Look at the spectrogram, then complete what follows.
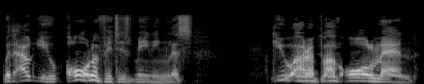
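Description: A man voicing a devoted, frail male equerry in an audiobook, raspy, reverent and formally deferential. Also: mid-range voice, lively intonation, normal speed, sharp tone, no room sound, clean studio sound, voice pushed up, full character voice. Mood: fervent praise. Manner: deferential, fervent, formal address.

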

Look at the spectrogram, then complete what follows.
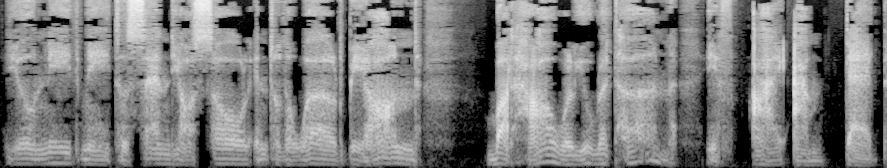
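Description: A cryptic old priestess, as a male narrator puts her on, her voice a rasping, breathy hush that drags slowly. It is deep yet bright-edged and menacing, and sounds recorded close and dry. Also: no room sound, full character voice. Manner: slow, low and cryptic. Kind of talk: audiobook character voice.

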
